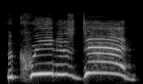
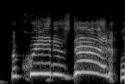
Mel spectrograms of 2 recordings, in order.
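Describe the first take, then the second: First: High, loud, slow shrieking proclamation; Monty Python shout. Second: High, loud shrieking proclamation; Monty Python shout. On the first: Passerby shrieking the news in the street, Monty Python style. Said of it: "She sounded like a Monty Python". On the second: Retelling the woman's street announcement, loud Monty Python shriek. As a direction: shriek it like a Python sketch lady. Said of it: "Literally, that was her voice". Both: Retold or imitated.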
